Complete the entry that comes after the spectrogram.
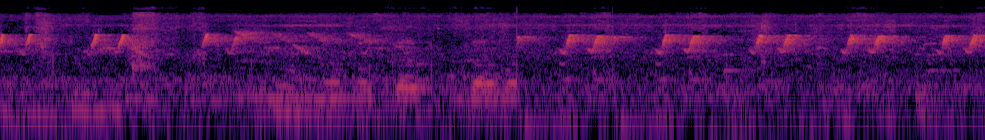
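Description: A bird calling in short, high chirps repeated in quick pairs, with a pause of about a second partway through, over a faint murmur of voices.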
